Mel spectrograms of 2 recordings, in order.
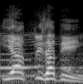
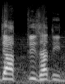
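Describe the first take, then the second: First: The first word begins with a y sound. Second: The first word begins with a j sound. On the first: The speaker calls it wrong. "কেন ওয়াই দিয়ে উচ্চারণ তো আমাদের হয় না" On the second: The speaker calls it right. "যে দিয়ে হবে"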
